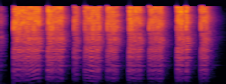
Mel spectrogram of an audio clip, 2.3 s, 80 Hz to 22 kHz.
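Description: Musical Tesla coil (Tesla Coil 10 Max) playing a tune through its spark discharge from a phone over Bluetooth: a quick run of harsh, buzzing notes, about five a second.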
